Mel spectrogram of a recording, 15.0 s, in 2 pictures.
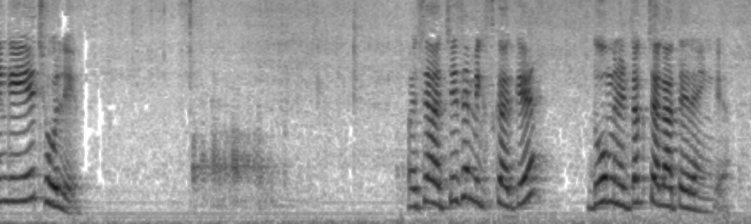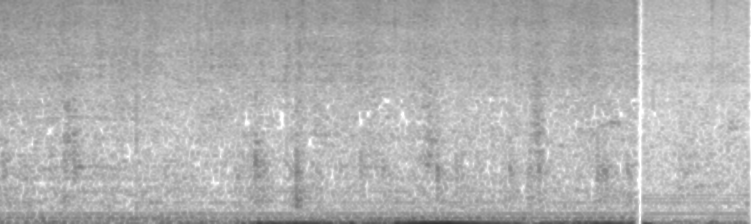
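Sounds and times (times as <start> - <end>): food sizzling in oil in a frying pan: 0.0 - 14.0
spatula stirring in a pan: 4.9 - 14.0.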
